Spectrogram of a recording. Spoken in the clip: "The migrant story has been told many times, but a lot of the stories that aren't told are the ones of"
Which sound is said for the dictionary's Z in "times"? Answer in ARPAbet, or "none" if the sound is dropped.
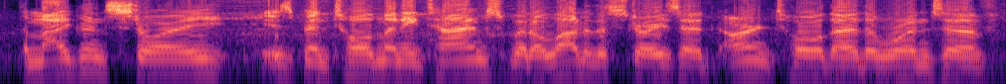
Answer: Z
